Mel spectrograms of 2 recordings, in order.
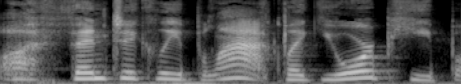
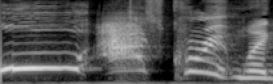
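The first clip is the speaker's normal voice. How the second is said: put-on wild, exaggerated caricature voice, much higher; 7 dB louder than usual. Speaker retells reading the lines for a role they booked, in a put-on wild voice. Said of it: "put on a very like mm-hmm. wild voice".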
